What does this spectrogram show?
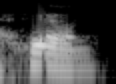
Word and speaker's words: Hwang: I don't know how to pronounce his name. Huang? Yeah. Hwang. Oh, then it's Huang. Is Huang? Okay. Yeah, Huang.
